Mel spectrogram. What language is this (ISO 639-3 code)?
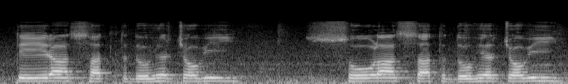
pan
